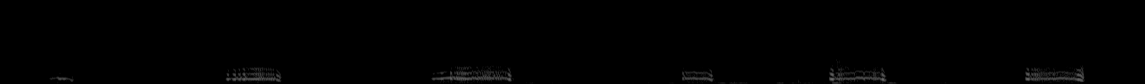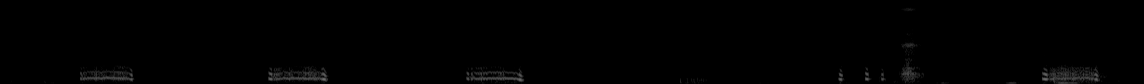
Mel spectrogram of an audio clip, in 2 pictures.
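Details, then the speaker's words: A sleeping pet dog snores in short, buzzy, regular bursts roughly every two seconds. "젤리 코골면 [음악] 사자네음 고고네 고구라 네 고고네"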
